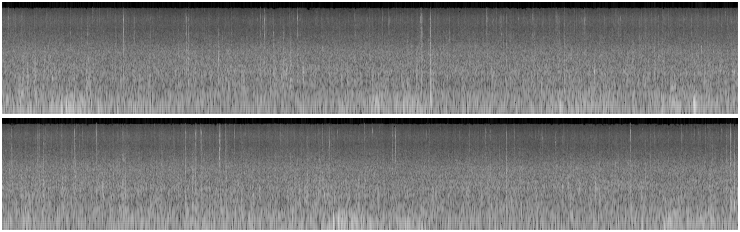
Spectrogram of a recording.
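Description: Steady rain on an attic skylight, with individual drops ticking sharply on the glass. Low rumbles of distant thunder come and go several times underneath.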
